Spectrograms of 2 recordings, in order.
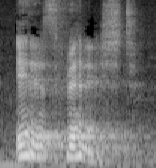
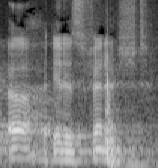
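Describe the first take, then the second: First: It is said in a triumphant, proud tone. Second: It is said in a defeated, deflated tone.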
